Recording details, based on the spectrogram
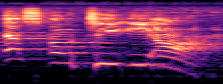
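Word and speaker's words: Soter: say so tell your anyone write it down it's spelled s o ter so ter brothers and sisters means Savior Oh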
